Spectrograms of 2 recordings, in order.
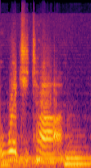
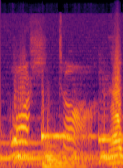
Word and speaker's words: Ouachita: for wasita Baptist University back in Texas everybody pronounces it Witchita but really it's was was was how would you pronounce it was it's was Baptist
